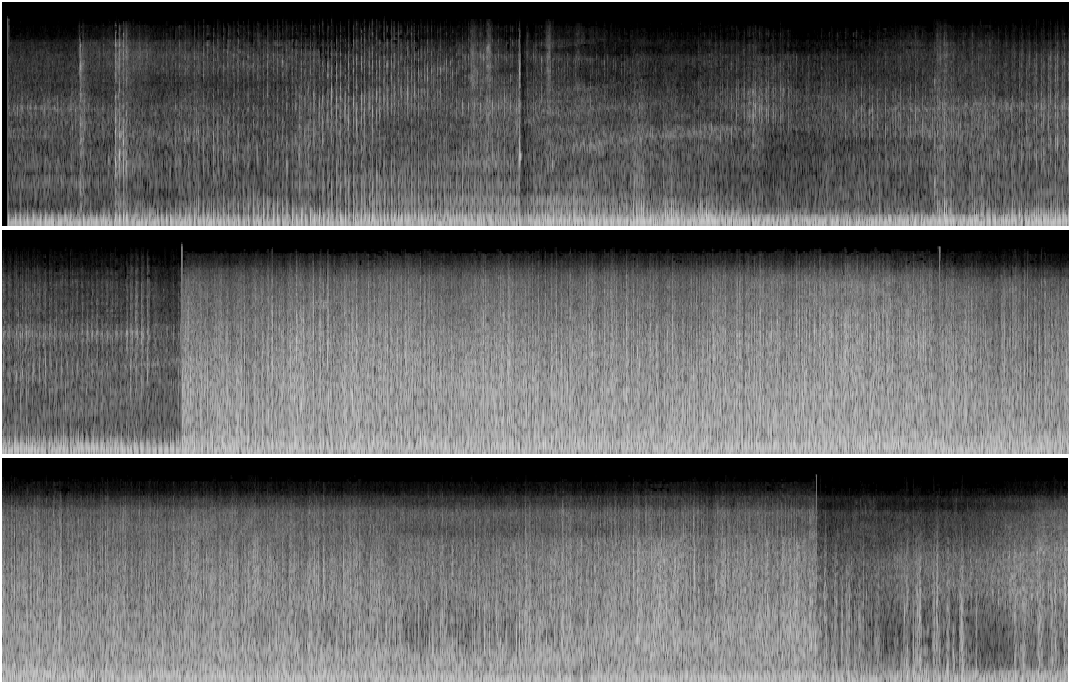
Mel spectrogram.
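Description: Cruiser motorcycle engine running at low speed with a deep, steady low rumble. About twelve seconds in it switches abruptly to riding at road speed, where engine noise and wind rushing over the microphone fill the sound.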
